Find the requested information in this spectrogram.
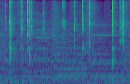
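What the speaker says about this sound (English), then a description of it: "typing hard today" Quiet, quick clatter of typing on a computer keyboard, irregular clustered keystrokes close by with soft pauses between bursts.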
